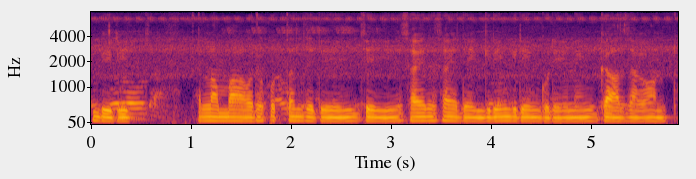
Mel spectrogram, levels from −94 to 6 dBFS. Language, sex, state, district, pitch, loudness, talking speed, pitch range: Chakma, male, Tripura, Unakoti, 95 Hz, -17 LUFS, 145 wpm, 95-100 Hz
